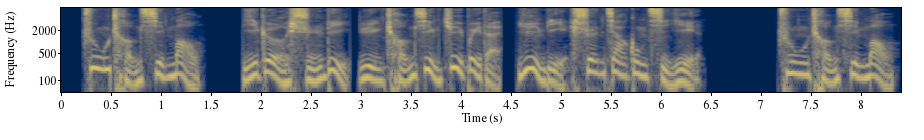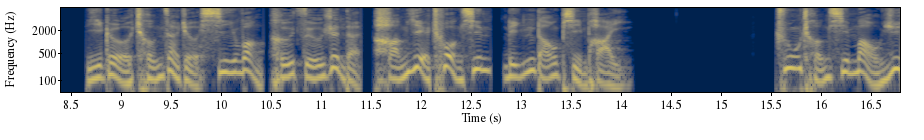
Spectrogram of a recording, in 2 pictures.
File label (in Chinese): 男, 浑厚磁性, 国语男声配音; 诸城兴贸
